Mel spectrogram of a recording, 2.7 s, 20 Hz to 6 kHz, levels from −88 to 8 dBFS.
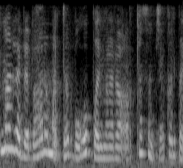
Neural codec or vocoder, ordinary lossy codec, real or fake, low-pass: codec, 44.1 kHz, 3.4 kbps, Pupu-Codec; none; fake; 5.4 kHz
